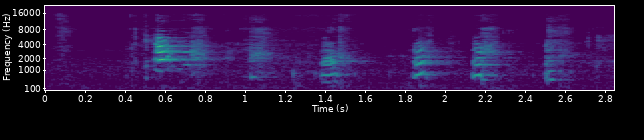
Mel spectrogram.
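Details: Silver Yorkshire Terrier indoors, trying to get snacks out of a chew toy, making funny noises: a series of short, high whining yips and whimpers spaced about every half second, some with a rising pitch.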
